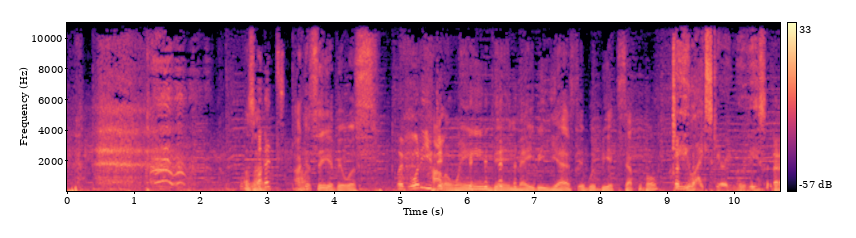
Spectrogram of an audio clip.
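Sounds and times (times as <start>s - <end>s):
person imitating heavy raspy breathing into a phone during a call: 0.0s - 2.6s
laughter: 1.2s - 3.7s, 5.2s - 7.3s
speech: 2.7s - 10.7s.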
